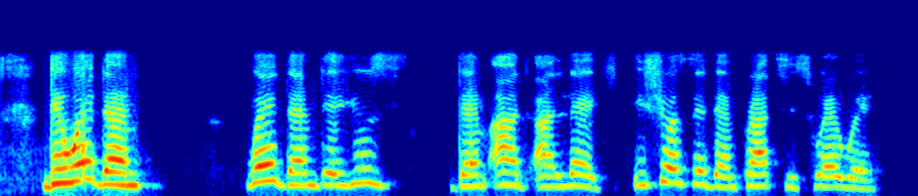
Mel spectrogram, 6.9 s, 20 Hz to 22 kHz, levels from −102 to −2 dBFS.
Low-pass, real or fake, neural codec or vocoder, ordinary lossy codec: 7.2 kHz; fake; codec, 16 kHz, 4 kbps, FreqCodec, larger model; Opus, 16 kbps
